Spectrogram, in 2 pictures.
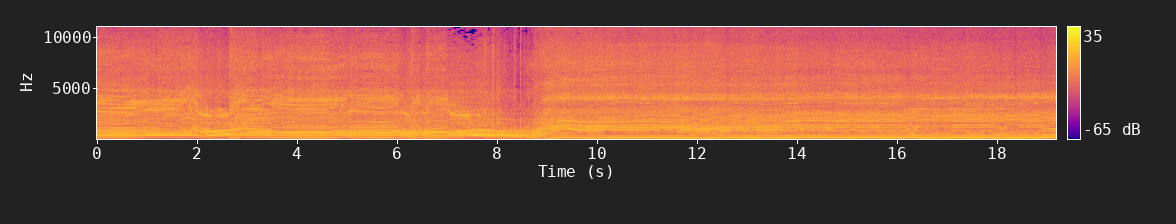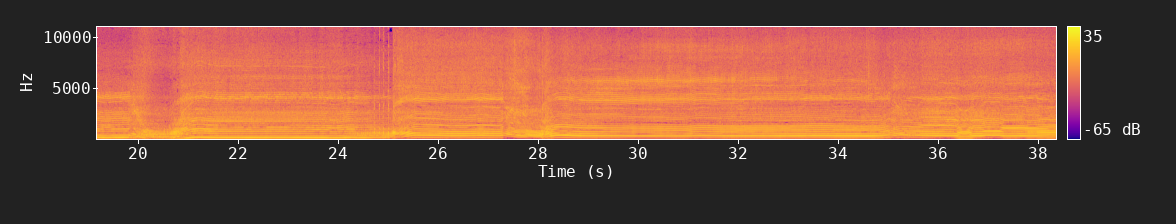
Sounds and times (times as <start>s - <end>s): Chainsaw: 0.0s - 38.3s.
